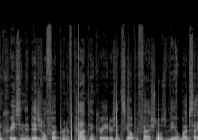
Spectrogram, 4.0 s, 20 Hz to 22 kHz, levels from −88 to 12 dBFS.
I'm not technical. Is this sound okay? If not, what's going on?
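No. There are loud pops at 1.43 to 1.6 s (a double), 2.33 to 2.59 s (a double) and 3.17 to 3.2 s, likely sudden electrical jolts from a plug, switch or static, thumping over the speech, which continues underneath.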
